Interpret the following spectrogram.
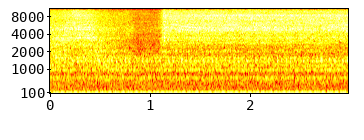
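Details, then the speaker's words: Air-assist nozzle on a 10W Endurance laser mounted on a CR-10, fed from an air compressor via clear flexible tubing; compressor barely audible, strong steady hiss of air from the nozzle, dipping when blocked by a finger; normal air-assist airflow. "you can probably tell that well you can almost not hear the X pressure at all the air near it's quite loud"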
